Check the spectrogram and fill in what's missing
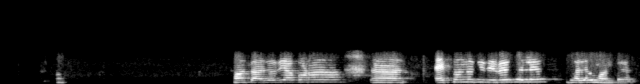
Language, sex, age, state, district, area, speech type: Odia, female, 18-30, Odisha, Balangir, urban, conversation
